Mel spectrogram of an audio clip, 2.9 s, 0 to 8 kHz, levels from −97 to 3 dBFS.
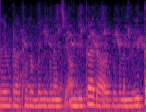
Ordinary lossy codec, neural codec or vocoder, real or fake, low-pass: Opus, 16 kbps; none; real; 7.2 kHz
